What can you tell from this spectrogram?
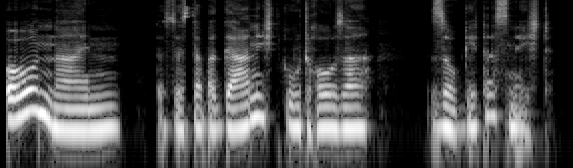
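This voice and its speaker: A woman reading as a stern, commanding man, his voice pushed lower and slower than the narration, husky and close. He gives orders with quiet authority in a dry audiobook reading. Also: dry recording, exaggerated voice. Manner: slow, low and authoritative.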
